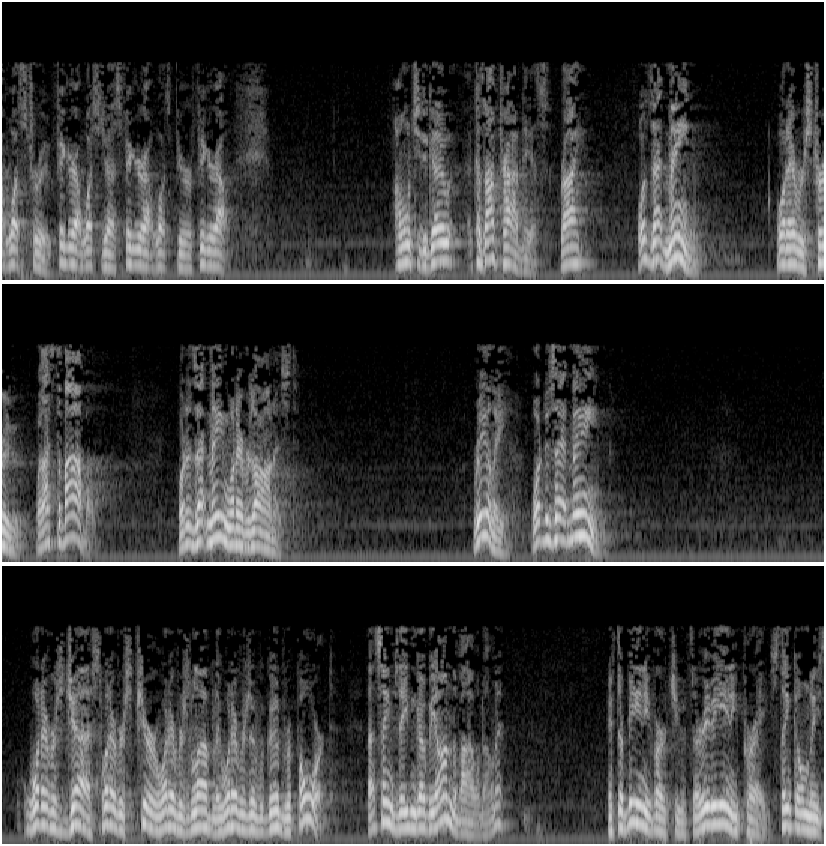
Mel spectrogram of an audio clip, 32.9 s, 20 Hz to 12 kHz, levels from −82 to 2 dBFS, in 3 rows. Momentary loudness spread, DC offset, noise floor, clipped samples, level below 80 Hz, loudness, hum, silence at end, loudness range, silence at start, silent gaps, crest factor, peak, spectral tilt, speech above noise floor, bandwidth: 11 LU; under 0.1%; -52 dBFS; under 0.1%; -52 dBFS; -19 LUFS; none; 0 s; 7 LU; 0 s; none; 18 dB; -2 dBFS; -7 dB/octave; 34 dB; 6.4 kHz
